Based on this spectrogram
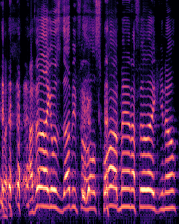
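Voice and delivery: high, loud excited boast. Real, not acted. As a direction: proclaim it like a win. Proclaiming victory.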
